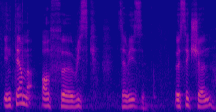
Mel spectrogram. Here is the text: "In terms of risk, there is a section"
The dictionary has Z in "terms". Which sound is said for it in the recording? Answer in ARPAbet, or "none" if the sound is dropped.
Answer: none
